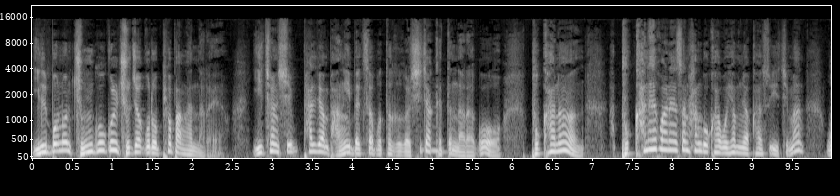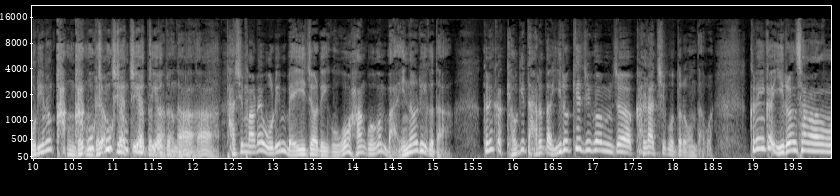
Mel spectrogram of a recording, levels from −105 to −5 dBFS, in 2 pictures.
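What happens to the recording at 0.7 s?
Nothing goes wrong at 0.7 s; the speech there plays through intact, with no dropout, click or distortion.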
